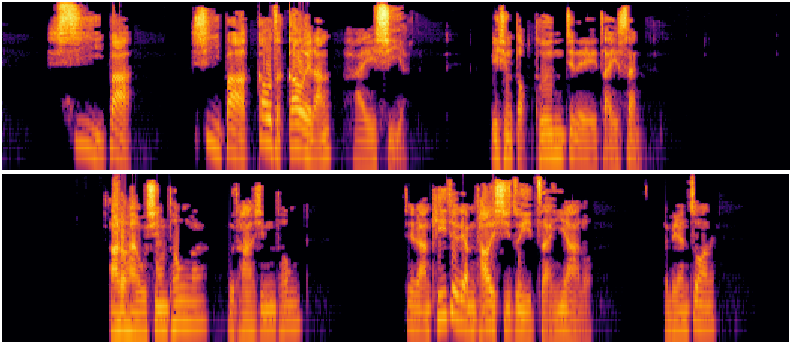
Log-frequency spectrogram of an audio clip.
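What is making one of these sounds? An elderly man speaks calmly into a close microphone, in short phrases with pauses.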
